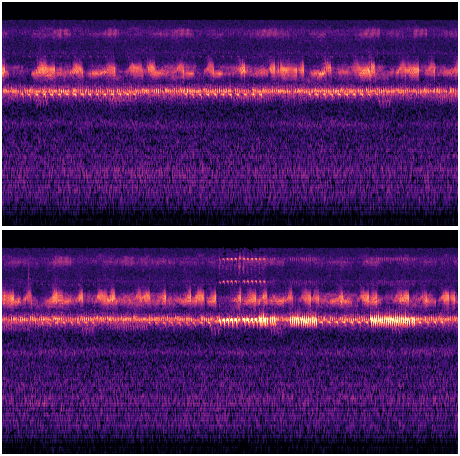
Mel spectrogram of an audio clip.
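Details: Crickets in the night, a constant shrill trill and rapid rhythmic chirping pulses, steady for eight seconds before two louder, brighter buzzing bursts toward the end.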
